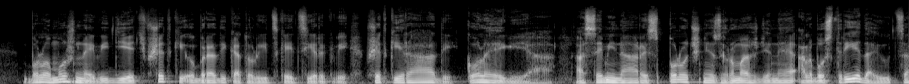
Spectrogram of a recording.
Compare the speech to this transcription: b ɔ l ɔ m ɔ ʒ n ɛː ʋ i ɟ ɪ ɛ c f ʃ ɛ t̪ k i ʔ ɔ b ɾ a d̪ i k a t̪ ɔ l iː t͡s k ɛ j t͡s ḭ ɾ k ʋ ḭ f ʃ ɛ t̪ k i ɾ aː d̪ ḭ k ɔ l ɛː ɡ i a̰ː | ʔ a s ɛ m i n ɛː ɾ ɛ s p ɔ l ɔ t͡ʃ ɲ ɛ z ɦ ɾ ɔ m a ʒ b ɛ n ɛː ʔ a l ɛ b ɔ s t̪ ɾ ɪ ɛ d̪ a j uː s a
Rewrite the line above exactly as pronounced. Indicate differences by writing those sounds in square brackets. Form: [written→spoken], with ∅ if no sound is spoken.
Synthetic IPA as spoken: b ɔ l ɔ m ɔ ʒ n ɛː ʋ i ɟ ɪ ɛ c f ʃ ɛ t̪ k i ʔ ɔ b ɾ a d̪ i k a t̪ ɔ l iː t͡s k ɛ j t͡s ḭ ɾ k ʋ ḭ f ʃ ɛ t̪ k i ɾ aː d̪ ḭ k ɔ l ɛː ɡ i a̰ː | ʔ a s ɛ m i n [ɛː→aː] ɾ ɛ s p ɔ l ɔ t͡ʃ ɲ ɛ z ɦ ɾ ɔ m a ʒ [b→ɟ] ɛ n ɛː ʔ a l ɛ b ɔ s t̪ ɾ ɪ ɛ d̪ a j uː [s→t͡s] a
